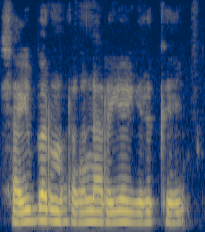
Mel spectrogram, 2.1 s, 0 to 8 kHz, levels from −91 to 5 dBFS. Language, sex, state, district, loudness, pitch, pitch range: Tamil, male, Tamil Nadu, Nilgiris, -18 LUFS, 135 Hz, 130-140 Hz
